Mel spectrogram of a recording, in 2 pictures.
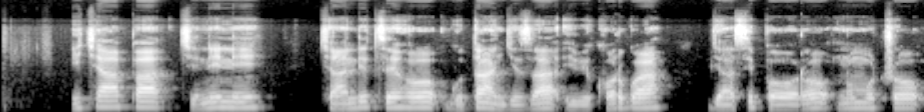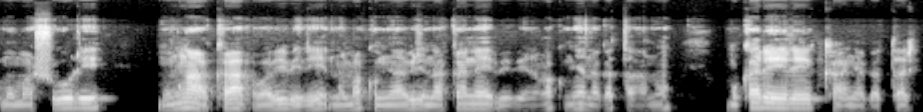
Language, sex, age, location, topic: Kinyarwanda, male, 25-35, Nyagatare, education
